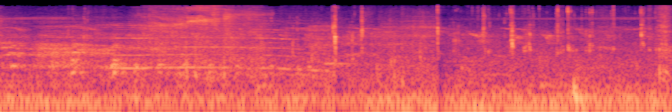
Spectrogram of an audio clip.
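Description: Scattered sharp clicks of grilled snail shells being handled and eaten, most of them in the second half, with soft chewing.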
